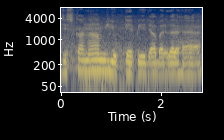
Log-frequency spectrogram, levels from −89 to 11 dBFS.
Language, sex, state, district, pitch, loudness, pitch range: Hindi, male, Punjab, Fazilka, 115 Hz, -15 LUFS, 110-130 Hz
